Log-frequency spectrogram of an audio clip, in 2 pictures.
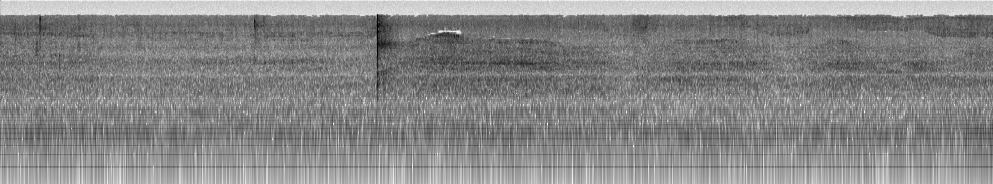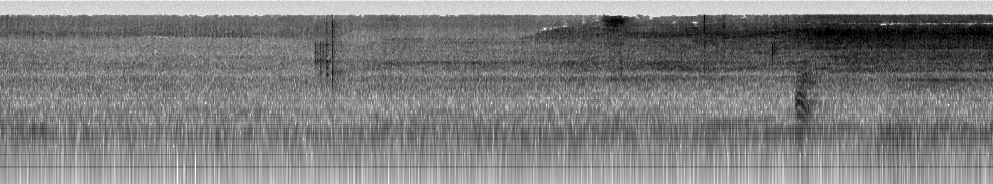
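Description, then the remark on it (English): A NASCAR Cup Series stock car engine in the Roblox game, during model testing at Pocono Raceway, drones steadily throughout, a continuous buzzing roar held at constant pitch, with a few brief clicks and a rising whine near the end. “Nascar Roblox Cup Series Model Testing at Pocono Raceway”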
